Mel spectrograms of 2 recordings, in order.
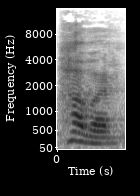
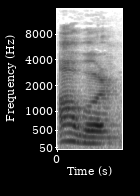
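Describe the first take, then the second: First: The word begins with an audible h sound. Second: The word begins with a vowel, no h sound. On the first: The speaker calls it wrong. "హవర్ అని చెప్పకూడదు" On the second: The speaker calls it right. "అవర్ అనాలి"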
